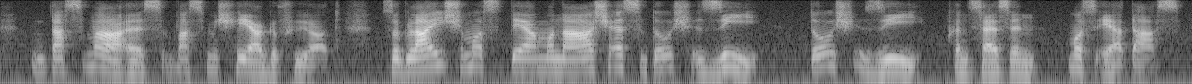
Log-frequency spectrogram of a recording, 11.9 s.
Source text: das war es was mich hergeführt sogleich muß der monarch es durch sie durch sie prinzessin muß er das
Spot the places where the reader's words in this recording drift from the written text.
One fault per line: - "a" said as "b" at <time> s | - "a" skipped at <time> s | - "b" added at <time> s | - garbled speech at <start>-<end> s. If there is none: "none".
none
